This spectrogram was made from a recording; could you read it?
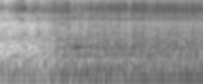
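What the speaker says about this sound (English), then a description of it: "go ahead and fire up our air compressor generator on it" An air compressor generator on a military service truck cranks over and catches, its engine building into a steady low rumble that holds close and fairly loud.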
